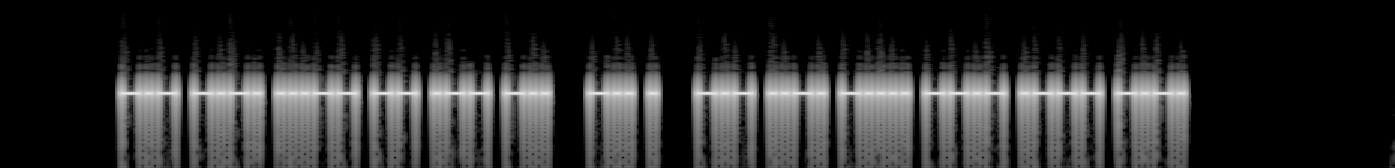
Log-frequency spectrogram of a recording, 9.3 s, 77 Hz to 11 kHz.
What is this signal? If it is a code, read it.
Morse code, heard as a keyed tone, about 30 wpm, 700 Hz. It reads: KC3MWD DE KF6QJC
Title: USA Callsign DE Callsign 30wpm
